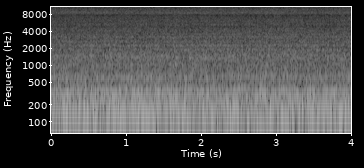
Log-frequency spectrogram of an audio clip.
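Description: Steady low rumble in a truck cab, with a faint even hiss above it and no distinct events.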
